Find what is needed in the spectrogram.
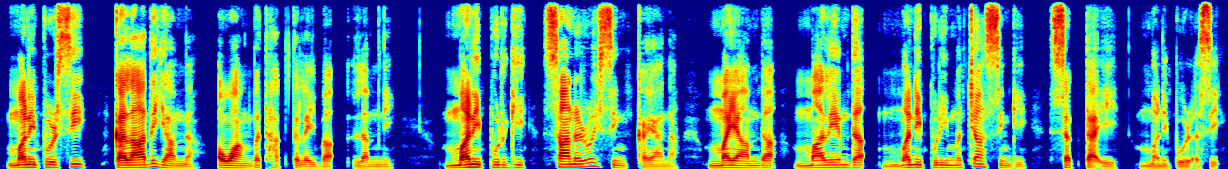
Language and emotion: Manipuri, neutral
